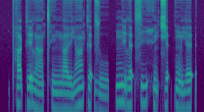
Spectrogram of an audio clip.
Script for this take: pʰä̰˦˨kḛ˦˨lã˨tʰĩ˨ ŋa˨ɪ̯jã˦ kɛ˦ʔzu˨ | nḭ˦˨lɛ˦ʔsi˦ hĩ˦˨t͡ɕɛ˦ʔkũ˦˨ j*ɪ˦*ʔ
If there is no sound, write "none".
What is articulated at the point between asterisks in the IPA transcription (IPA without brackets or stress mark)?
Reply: ɛ˦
